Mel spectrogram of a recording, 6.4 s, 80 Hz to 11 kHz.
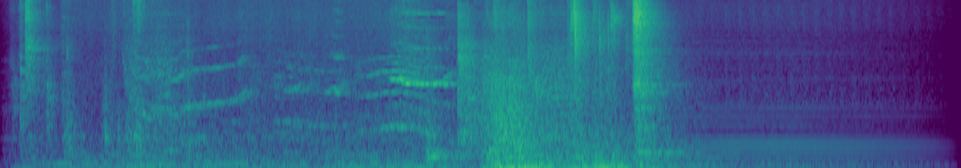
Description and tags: elevator door close 6a
The sound of a typical elevator door closing. Recorded at the Queensland Conservatorium with the Zoom H6 XY module.
close, closing, door, elevator, lift, mechanical, open, opening, sliding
